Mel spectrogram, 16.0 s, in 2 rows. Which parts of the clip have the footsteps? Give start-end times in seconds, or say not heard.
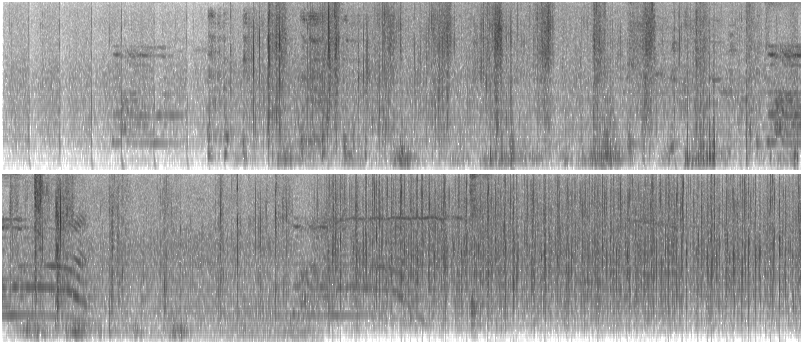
2.2-11.8.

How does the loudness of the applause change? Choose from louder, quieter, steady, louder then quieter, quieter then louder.
louder.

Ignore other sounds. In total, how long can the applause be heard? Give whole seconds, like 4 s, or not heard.
16 s.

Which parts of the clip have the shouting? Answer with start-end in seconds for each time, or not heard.
1.1-1.9, 7.6-8.9, 10.8-11.9.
